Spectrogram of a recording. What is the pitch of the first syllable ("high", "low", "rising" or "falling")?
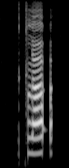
falling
